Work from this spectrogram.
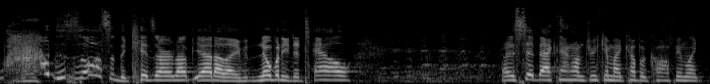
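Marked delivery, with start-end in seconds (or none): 0.0-1.2 excited. Retold or imitated. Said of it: "And I'm like".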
